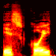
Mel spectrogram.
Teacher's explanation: maior parte da população lá pronuncia com Oi dizem es coit o ditongo Ui se abriu para Oi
